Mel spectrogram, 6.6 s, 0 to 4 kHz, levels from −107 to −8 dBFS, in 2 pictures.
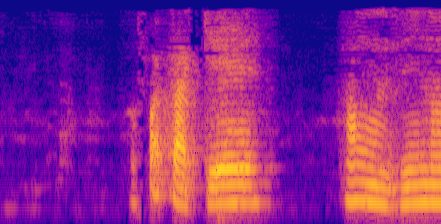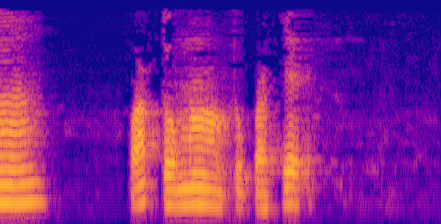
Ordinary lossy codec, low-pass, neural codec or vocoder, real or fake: AAC, 16 kbps; 3.6 kHz; codec, 16 kHz in and 24 kHz out, 1.1 kbps, FireRedTTS-2 codec; fake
